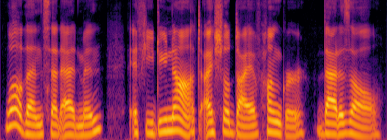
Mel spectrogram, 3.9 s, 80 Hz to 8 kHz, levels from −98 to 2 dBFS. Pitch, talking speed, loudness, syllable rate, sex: 180 Hz, 230 wpm, -17 LUFS, 5.2 syllables/s, female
